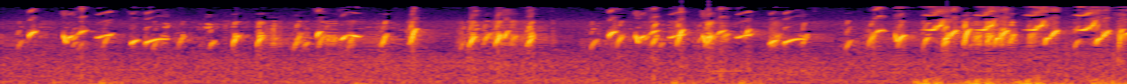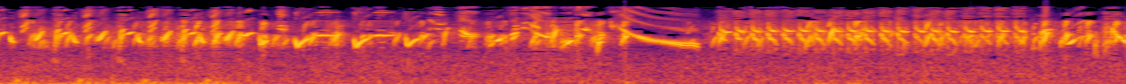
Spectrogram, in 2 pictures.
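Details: Goldfinch singing in a training recording for caged birds: rising and falling high twitters, a burst of low rumbling noise mid-clip, then a fast buzzy trill near the end.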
